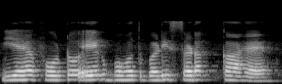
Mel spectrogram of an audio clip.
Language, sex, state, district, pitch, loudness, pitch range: Hindi, female, Uttar Pradesh, Shamli, 205 Hz, -14 LUFS, 200-215 Hz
